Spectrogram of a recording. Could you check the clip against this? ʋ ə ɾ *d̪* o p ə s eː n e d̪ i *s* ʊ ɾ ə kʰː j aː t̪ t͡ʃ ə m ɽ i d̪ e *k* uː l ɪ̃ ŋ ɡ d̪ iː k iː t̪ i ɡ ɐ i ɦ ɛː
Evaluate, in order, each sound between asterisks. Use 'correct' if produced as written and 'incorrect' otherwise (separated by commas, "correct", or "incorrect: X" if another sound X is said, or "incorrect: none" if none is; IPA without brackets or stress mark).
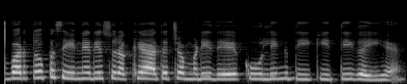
incorrect: t̪, correct, correct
